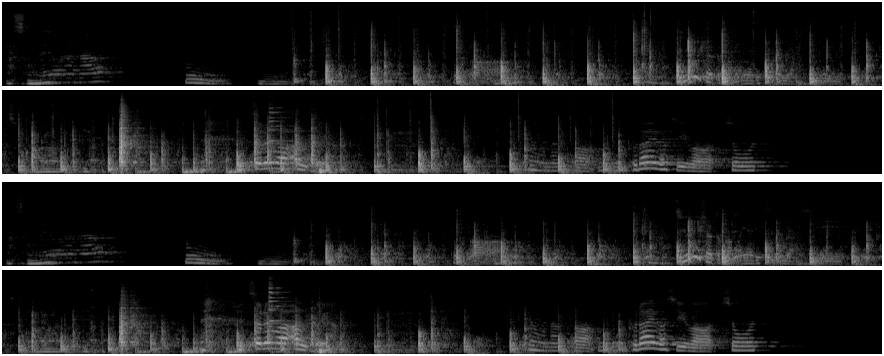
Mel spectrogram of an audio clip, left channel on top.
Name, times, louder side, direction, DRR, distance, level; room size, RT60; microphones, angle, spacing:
voice 1, 0.0-1.1 2.5-3.3 4.5-5.2 8.8-10.5 12.6-13.4, left 1 dB, 30° left, 1 dB, 3.0 m, -50 dB
voice 2, 1.8-2.2 4.7-5.0 6.5-8.4 10.8-12.2 14.1-16.3, right 2 dB, 50° right, 7 dB, 0.9 m, -38 dB
Run, 2.9-15.1, left 3 dB, 75° left, 1.1 m, -34 dB
sound 1, 6.9-7.0 9.3-10.6 10.9-11.0 11.3-12.3, right 1 dB, 25° right, 1.1 m, -42 dB
21.5 x 16.5 x 3.7 m, 0.82 s
head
